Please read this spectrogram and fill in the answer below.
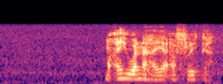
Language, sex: Southern Sotho, female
